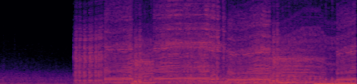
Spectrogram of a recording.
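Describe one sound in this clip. A motorcycle engine starts up and revs.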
